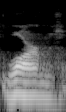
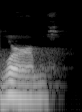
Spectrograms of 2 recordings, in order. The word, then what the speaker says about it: Worms: So, summoned by the Holy Roman Emperor Charles V, who was the major secular authority, to appear in the city of Worms, it's pronounced Worms, not Worms,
